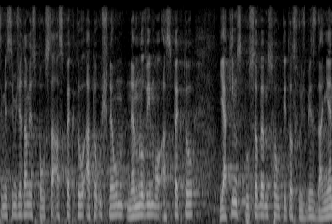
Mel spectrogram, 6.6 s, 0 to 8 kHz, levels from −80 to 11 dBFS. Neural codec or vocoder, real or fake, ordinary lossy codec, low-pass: none; real; MP3, 48 kbps; 7.2 kHz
